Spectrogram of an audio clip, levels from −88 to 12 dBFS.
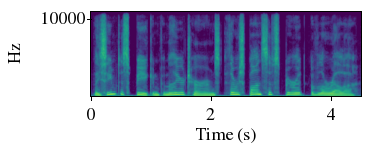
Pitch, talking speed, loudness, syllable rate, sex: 225 Hz, 175 wpm, -14 LUFS, 5.2 syllables/s, female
